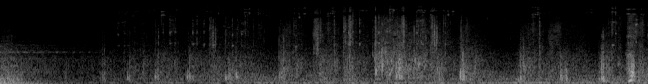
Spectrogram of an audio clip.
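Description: Footsteps thud across a wooden floor.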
